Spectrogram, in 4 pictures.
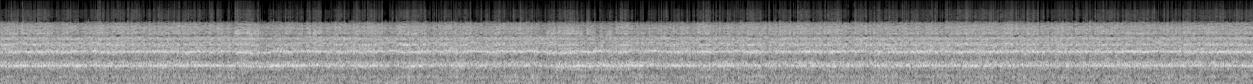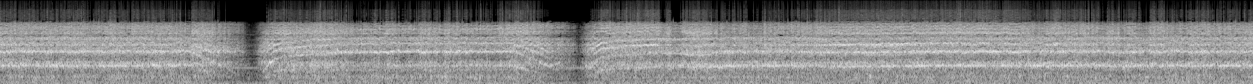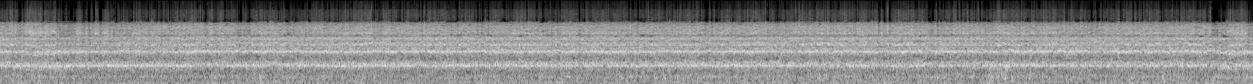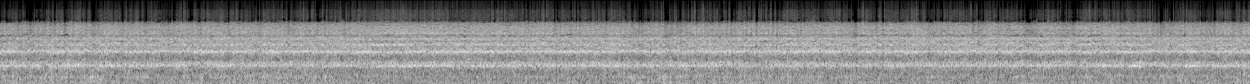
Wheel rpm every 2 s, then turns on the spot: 230, 230, 230, 230, 230, 230, 230, 130, 180, 170, 220, 230, 230, 230, 230, 240, 230, 240, 230, 230, 230, 230, 230, 230, 230.
none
